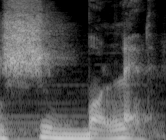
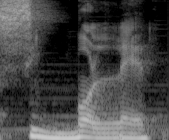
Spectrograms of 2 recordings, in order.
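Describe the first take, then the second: First: The word begins with a sh sound. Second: The word begins with a plain s sound. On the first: This is how the outsiders say it. "ellos pronuncian Shibolet" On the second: This is how the locals say it. "En vez de pronunciar Sibolet"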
